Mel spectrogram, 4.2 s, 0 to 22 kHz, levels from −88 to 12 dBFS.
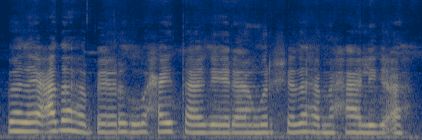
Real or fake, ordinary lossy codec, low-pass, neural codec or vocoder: fake; none; none; vocoder, 44.1 kHz, 128 mel bands, Pupu-Vocoder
